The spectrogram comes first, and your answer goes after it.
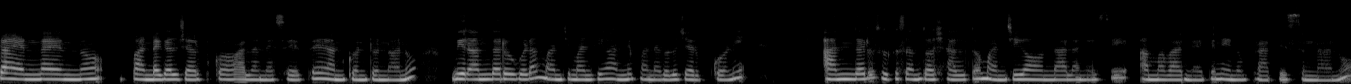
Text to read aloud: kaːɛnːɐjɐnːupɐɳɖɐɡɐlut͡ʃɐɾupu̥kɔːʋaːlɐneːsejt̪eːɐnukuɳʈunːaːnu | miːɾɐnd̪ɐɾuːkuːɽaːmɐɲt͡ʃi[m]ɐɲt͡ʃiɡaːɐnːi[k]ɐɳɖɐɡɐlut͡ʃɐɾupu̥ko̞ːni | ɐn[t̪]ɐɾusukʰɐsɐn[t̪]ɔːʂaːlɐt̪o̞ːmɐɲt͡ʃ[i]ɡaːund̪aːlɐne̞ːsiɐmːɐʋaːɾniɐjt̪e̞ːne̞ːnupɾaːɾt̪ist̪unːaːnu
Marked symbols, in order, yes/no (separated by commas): yes, no, no, yes, yes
